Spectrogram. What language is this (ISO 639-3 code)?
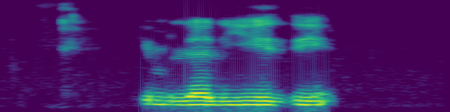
kab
